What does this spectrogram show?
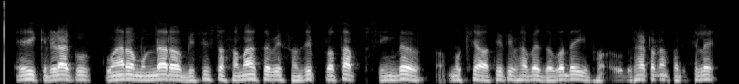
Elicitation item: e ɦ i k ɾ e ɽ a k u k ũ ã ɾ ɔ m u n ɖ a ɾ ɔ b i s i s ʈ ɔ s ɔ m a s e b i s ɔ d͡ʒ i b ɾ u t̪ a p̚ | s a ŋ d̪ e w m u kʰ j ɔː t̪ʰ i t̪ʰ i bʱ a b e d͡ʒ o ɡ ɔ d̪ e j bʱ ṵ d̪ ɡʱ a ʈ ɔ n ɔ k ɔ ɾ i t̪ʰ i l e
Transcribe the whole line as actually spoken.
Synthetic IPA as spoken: e ɦ i k ɾ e ɽ a k u k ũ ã ɾ ɔ m u ɳ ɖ a ɾ ɔ b i s i s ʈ ɔ s ɔ m a s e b i s ɔ d͡ʒ i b ɾ ɔ t̪ a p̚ | s i ŋ d̪ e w m u kʰ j ɔː t̪ i t̪ i bʱ a b e d͡ʒ o ɡ ɔ d̪ e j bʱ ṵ d̪ ɡʱ a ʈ ɔ n ɔ k ɔ ɾ i t̪ʰ i l e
